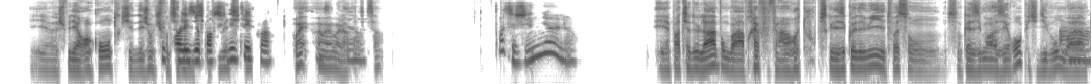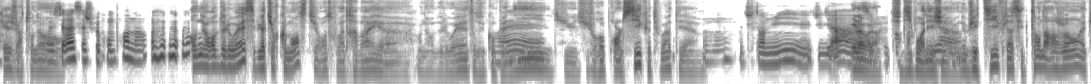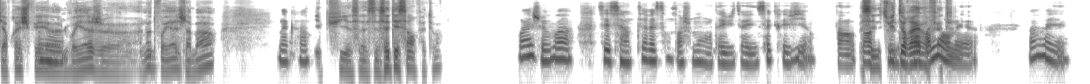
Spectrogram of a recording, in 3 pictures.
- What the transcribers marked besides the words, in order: laugh; other background noise; tapping
- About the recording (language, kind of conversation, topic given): French, unstructured, Quels sont tes rêves les plus fous pour l’avenir ?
